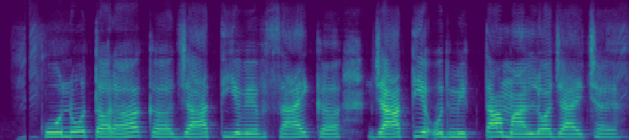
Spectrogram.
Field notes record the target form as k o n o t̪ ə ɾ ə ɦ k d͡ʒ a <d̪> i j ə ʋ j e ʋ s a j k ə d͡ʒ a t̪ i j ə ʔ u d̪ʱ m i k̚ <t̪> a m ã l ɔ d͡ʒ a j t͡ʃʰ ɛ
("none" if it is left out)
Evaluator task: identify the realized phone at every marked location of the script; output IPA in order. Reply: t̪, t̪

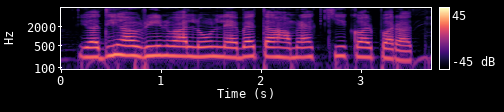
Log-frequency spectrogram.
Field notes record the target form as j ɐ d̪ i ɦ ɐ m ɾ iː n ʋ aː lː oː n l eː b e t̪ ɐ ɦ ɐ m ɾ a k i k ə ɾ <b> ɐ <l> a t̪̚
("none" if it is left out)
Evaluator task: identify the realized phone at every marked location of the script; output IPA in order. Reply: p, ɾ

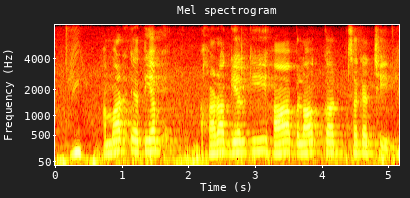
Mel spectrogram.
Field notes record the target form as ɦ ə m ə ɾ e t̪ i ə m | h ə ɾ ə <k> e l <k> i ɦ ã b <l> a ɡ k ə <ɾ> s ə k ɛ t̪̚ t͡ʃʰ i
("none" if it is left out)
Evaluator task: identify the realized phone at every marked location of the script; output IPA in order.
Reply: ɡ, k, l, ɾ

